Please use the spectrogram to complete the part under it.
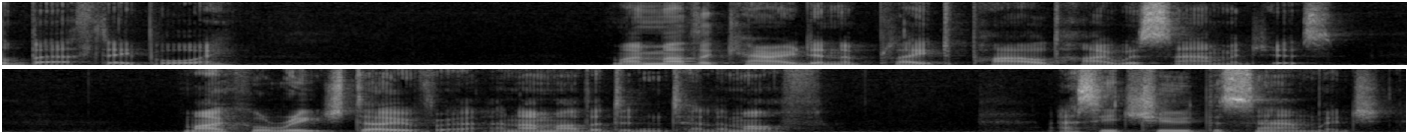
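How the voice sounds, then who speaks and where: A man reading a short story aloud, telling it in a measured, wry first-person voice. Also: low voice, vocal fry. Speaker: story reader. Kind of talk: scripted narration of a short story.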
